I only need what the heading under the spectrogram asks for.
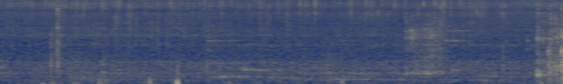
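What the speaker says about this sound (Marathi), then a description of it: "मंद गॅसवर पाच मिनिट तेलामध्ये चांगलं असं परतून घ्यायची मिरची नरम होईपर्यंत" Green chillies sautéing in oil over a low gas flame give a steady, quiet sizzle with a few faint clicks and scrapes; no one speaks.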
